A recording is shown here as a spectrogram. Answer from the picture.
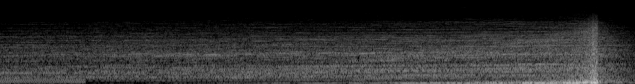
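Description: Title-sequence sound design: a low drone cuts off about a second in, then a noisy whooshing riser builds steadily louder and peaks at the very end.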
